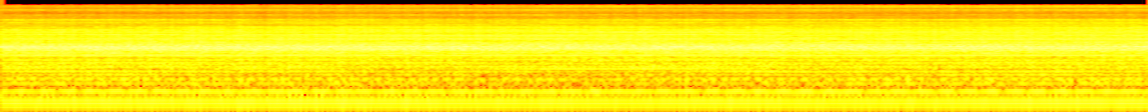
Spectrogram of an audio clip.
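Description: Wind rushes steadily past the microphone.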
